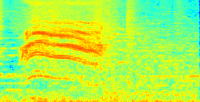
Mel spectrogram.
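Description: A shrill, wavering cry from an anime character, under a second long near the start, with soundtrack music beneath it.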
